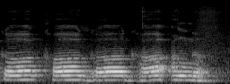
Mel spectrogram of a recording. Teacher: क वर्ग, क, ख, ग, घ, अंग, इनका उच्चारण स्थान है मेरे बच्चों, इनका उच्चारण स्थान है कंठ। यानी जब हमारे मुख से वायु, अंदर से वायु निकलती है वो कंठ से टकराती है, कंठ से टकराती हुई निकलती है, तो क वर्ग का उच्चारण स्थान है मेरे बच्चों कंठ।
